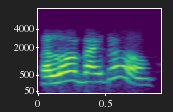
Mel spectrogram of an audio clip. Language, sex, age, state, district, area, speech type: Assamese, female, 45-60, Assam, Kamrup Metropolitan, urban, conversation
